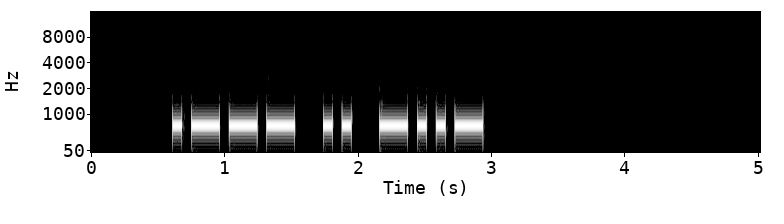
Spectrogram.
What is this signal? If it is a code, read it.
Morse code, heard as a keyed tone, about 17 wpm, 700 Hz. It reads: JIX
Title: USA Call Sign Postfixes - 3 Letters 17wpm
